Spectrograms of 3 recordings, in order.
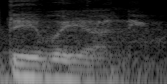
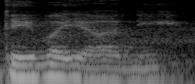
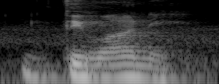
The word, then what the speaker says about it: Devayani: You make it sound like Divani.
